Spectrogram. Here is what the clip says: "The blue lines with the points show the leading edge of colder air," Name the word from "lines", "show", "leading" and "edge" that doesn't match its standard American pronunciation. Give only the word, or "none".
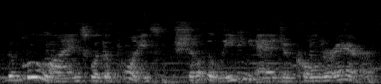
none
